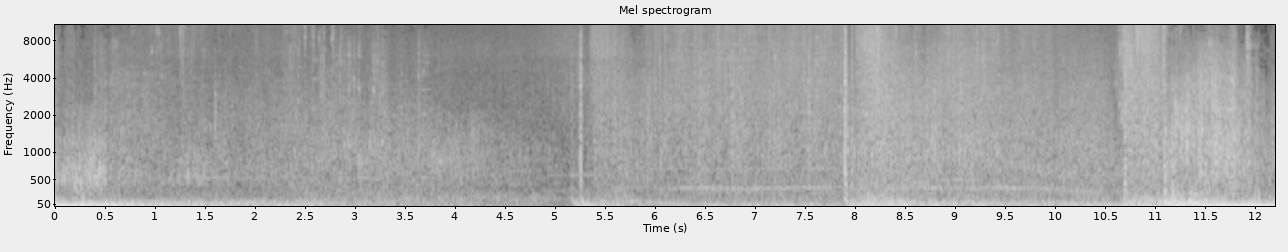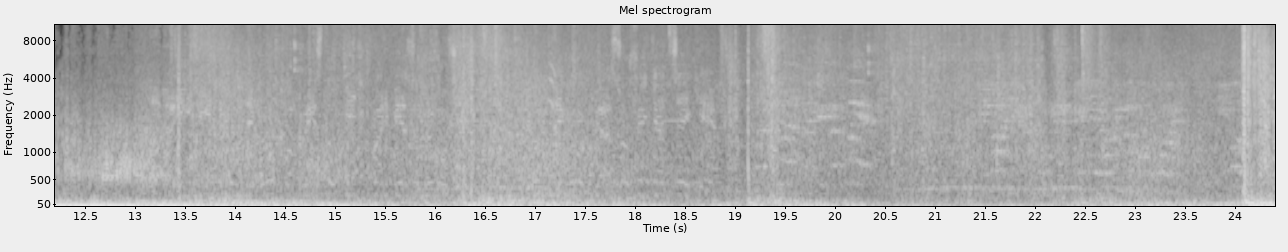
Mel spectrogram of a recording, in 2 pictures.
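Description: A ship's engine rumbles steadily.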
